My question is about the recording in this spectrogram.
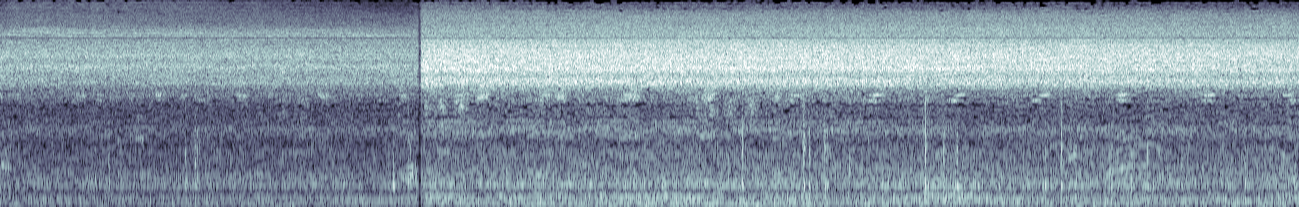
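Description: A steady, high-pitched chorus of summer insects, which jumps louder about four seconds in and then holds.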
